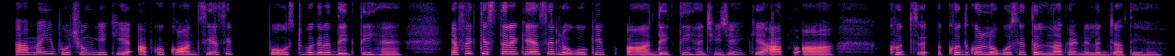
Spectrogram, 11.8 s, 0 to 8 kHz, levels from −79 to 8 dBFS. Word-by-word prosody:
अ, 245 0 +6
मैं 270 +4 -2
ये 340 +2 -2
पूछूँगी 270 0 -3
कि 285 +3 -4
आपको 210 +6 +1
कौन-सी 215 +5 +2
ऐसी 290 +2 -3 0.4
पोस्ट 225 +3 +2
वग़ैरह 250 0 +3
देखती 220 +1 0
हैं 185 -3 -4 0.6
या 265 - +4
फिर 360 +6 0
किस 340 -3 +1
तरह 315 -1 +5
के - - +3
ऐसे 315 +1 0
लोगों 230 -5 +3
की 270 - 0 0.3
अ, 200 -1 +4
देखती 205 +6 -2
हैं 220 -3 -5
चीज़ें 205 +6 -6
कि - - -4
आप 230 0 +3
अ, 100 -1 +3 0.6
खुद 245 -2 +1
स 460 - -1 0.2
खुद 255 -2 +3
को - - +7
लोगों 230 -5 +4
से 270 +4 -4
तुलना 215 -5 +2
करने 210 -4 -4
लग 175 -1 -3
जाती 170 -1 -3
हैं। 175 -1 -6
230 Hz, 195 wpm, -23 LUFS, 200-265 Hz, 0.6 s, को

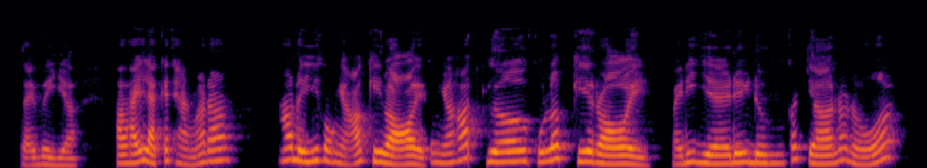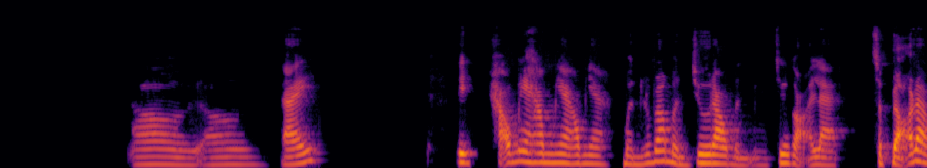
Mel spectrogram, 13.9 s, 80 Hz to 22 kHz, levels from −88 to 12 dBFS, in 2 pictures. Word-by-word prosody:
Tại 165 0 -7
vì 175 -1 -4
giờ 160 -1 -6 0.3
tao 200 0 0
thấy 210 +4 +2
là 265 - +5
cái 255 - -4
thằng 180 -2 -6
đó 220 - -2
đó, 260 +3 0 0.4
nó 275 +2 +1
đi 250 -3 +6
với 260 - +2
con 245 -4 -1
nhỏ 205 +3 -2
kia 240 -1 +3
rồi, 185 -2 +6
con 220 - -7
nhỏ 215 - -3
hot 305 +5 -1
girl 240 +1 +4
của 230 - 0
lớp 300 +2 +2
kia 240 0 +6
rồi, 190 -4 +4 0.2
mày 185 +1 -6
đi 225 +1 -2
về 195 0 +3
đi 215 +2 +3
đừng 205 -1 0
có 290 - -4
chờ 195 -1 +2
nó 275 - -3
nữa." 200 - -2 1.2
Trời 175 -1 -8
ơi, 175 0 -12
đấy. 200 +9 -1 1.0
Thì 215 - +6 0.2
hông 210 +3 0
nha, 235 -2 +1
hông 215 -1 +1
nha, 210 -2 0
hông 195 0 -3
nha, 190 -1 -5
mình 185 -2 -6
lúc 205 +5 -5
đó 245 - +2
mình 200 -6 -2
chưa 205 +2 +4
đâu, 195 -2 +4
mình 155 0 -12
chưa, 205 - +2
gọi 170 -3 -4
là, 165 -2 -2 0.3
sụp - - -3
đổ - - +5
đâu, - - +6
200 Hz, 245 wpm, -21 LUFS, 175-235 Hz, 1.2 s, đi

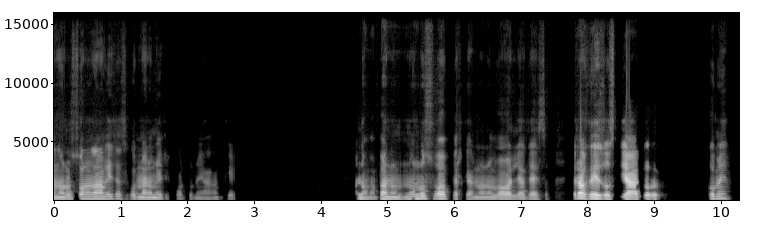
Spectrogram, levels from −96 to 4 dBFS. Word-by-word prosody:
non 160 -1 -3
lo 160 - -6
suono 180 +2 -6
da 170 - -1
una - - -2
vita, 185 0 -9
secondo 150 -1 -14
me 145 -1 -3
non 140 0 -5
mi 135 -2 -7
ricordo 130 0 -29
neanche. 60 -1 -25 1.8
Ma 180 -1 -4
no, 150 - -9
ma 145 -1 -15
poi 175 +4 +1
non 160 -1 -4
non 175 +3 -7
lo 200 +1 -1
so 185 -3 0
perché, 155 -2 -12
non 145 +1 -11
ho 155 0 -10
voglia 145 -2 -4
adesso, 140 0 -10 0.3
però 215 -3 +7
credo 165 -3 +5
stia 155 +1 +7
cor 160 0 -3 0.6
come? 190 +2 -7
160 Hz, 175 wpm, -21 LUFS, 145-180 Hz, 1.8 s, però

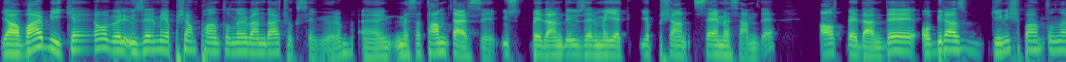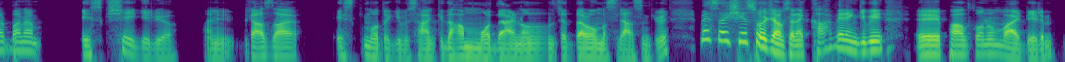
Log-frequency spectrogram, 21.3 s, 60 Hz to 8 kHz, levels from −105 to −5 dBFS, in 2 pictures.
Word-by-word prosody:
ya 120 -1 +7
var 190 +7 +8
1-2 160 0 0 0.2
ama 180 -2 +1
böyle 150 0 +3
üzerime 155 +3 0
yapışan 155 +1 -2
pantolonları 140 -1 -2
ben 130 0 +1
daha 135 +1 +1
çok 115 -4 -13
seviyorum, 85 +7 -10
eee, 95 +1 -5
mesela 120 +1 -3
tam 135 +1 +3
tersi 100 -7 +1
üst 130 - -7
bedende 110 -1 +2
üzerime 110 0 -1
ya 110 -1 +2 0.2
yapışan 115 -2 -3
sevmesem 110 -7 -1
de - - -6 0.4
alt 125 +2 +1
bedende 110 +9 +3
o 125 +2 0
biraz 160 0 +4 0.2
geniş 135 +5 -3
pantolonlar 155 0 -3
bana 150 -1 -2 0.5
eski 110 -1 -7
şey 130 -6 -5
geliyor, 85 -2 -10 0.3
hani 85 +1 -9
biraz 95 +1 0
daha 95 -1 0 0.4
eski 100 +2 -9
moda 95 -2 -5
gibi, 80 0 -12
sanki 85 +2 -5
daha 95 +1 0
modern 90 -2 -1
olunca 90 +1 -7
dar 95 - +4
olması 90 -1 -2
lazım 80 0 -4
gibi. - - -6 0.3
Mesela 340 -2 +2
şeyi 300 0 +1
soracağım 180 - +7
sana, 115 +1 +2
kahverengi 145 - -1
bir, 155 0 +5 0.3
eee, 115 0 +5
pantolonum 115 0 0
var 85 -5 +3
diyelim. 80 -2 -4
115 Hz, 160 wpm, -26 LUFS, 95-145 Hz, 0.5 s, var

